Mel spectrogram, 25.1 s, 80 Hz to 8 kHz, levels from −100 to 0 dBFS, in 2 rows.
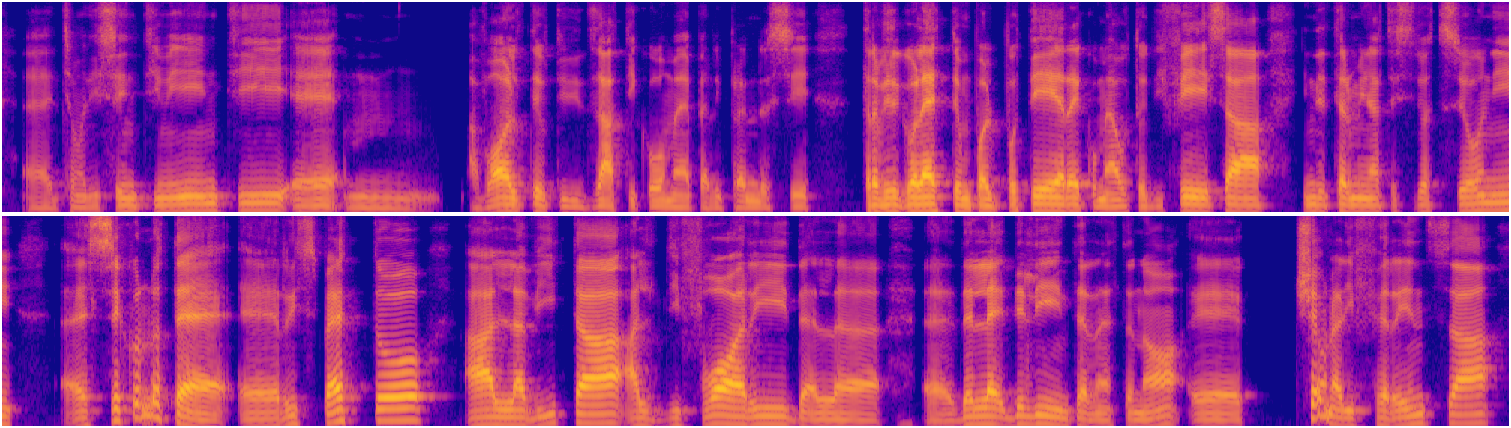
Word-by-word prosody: ehm, 70 -1 -12
diciamo 80 +4 -12
di 75 0 -11
sentimenti 100 +4 -4
e, 85 +1 -3
mhmm, 70 -3 -13 0.2
a - - -13
volte 95 0 +1
utilizzati 85 -1 -4
come 80 -2 -5
per - - -10
riprendersi, 80 0 -8 0.4
tra 95 - +1
virgolette 95 +2 +5
un 90 -1 -1
po' 90 - 0
"il 85 - -2
potere", 95 0 +3
come 85 0 -5
autodifesa 90 +3 +1 0.3
in 95 - -7
determinate 90 -1 -3
situazioni, 100 +4 -5 0.4
ehm, 95 - -4
secondo 160 - 0
te, 85 -2 +5
ehm, 90 +1 -3
rispetto 160 +8 +3 0.3
alla 105 0 +3
vita 125 +5 +5
al 95 -4 -4
di 95 +3 -12
fuori 110 0 +3
del 85 -2 -3 0.3
ehm, 80 0 -7
dell'e 110 +3 +2
dell'internet, 100 -7 -3
no, 90 +1 -3
ehm, 85 -1 -4 0.5
c'è - - +2
una - - 0
differenza 120 +6 -2
95 Hz, 100 wpm, -23 LUFS, 85-105 Hz, 0.5 s, virgolette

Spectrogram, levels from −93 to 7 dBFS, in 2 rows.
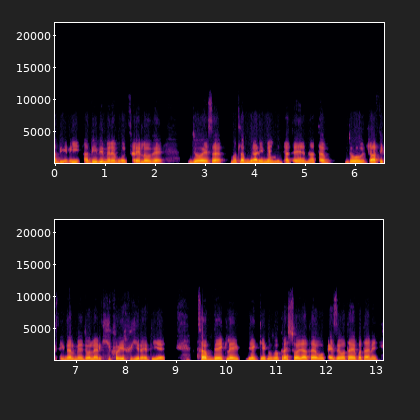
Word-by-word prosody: अभी 130 +3 -4
भी 140 +1 -2 0.2
अभी 145 +5 +1
भी 175 +2 +2
मेरे 155 -4 0
बहुत 130 +1 -3
सारे 130 -1 0
लोग 125 -1 0
हैं। 125 -1 0 0.6
जो 135 0 +5
ऐसा 125 +1 +2 0.3
मतलब 135 -2 0
गाड़ी 120 +2 +3
में 145 +2 0
ही 140 - -3
हम 140 - -8
लोग 120 - -8
जाते 115 +1 -2
हैं 130 +1 -1
ना 125 +1 -5
तब, 130 -1 0 0.3
जो 145 0 +2
ट्रैफिक 130 0 +3
सिग्नल 125 0 -2
में 125 0 -3
जो 120 +1 +1
लड़की 115 0 -4
कोई 130 -2 +2
रुकी 130 +1 -4
रहती 120 +1 -3
है। 120 -1 0 0.7
सब 160 -6 +6
देख 155 0 +3
लें, 160 0 +3 0.2
देख 150 0 0
के 170 -1 0
भी 175 - -7
उनको 165 0 -2
क्रश 155 - -1
हो 160 - +7
जाता 130 -2 +3
है, 130 - +6
वो 130 +1 -2
कैसे 125 +3 +1
होता 155 +1 +2
है 150 0 +4
पता 140 +1 +2
नहीं। 140 +2 -6
130 Hz, 220 wpm, -20 LUFS, 125-145 Hz, 0.7 s, हो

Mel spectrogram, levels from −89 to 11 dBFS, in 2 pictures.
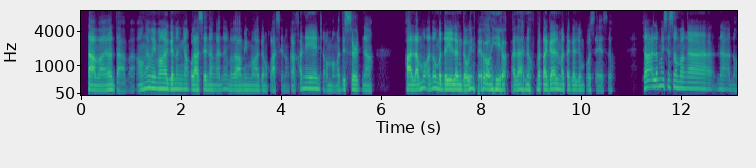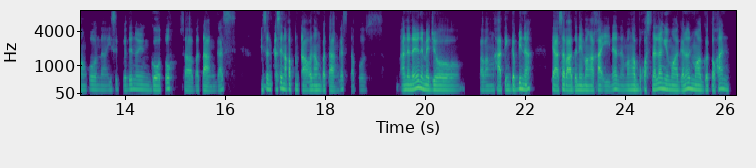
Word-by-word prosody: Tama 125 -2 +6
yun 135 -1 +1
tama. 105 +1 -6
Oo 130 +4 -5
nga 180 +4 0
may 175 - +4
mga 160 -1 +5
ganun 150 0 +1
ngang 140 -1 -3
klase 135 0 +3
ng 130 -1 -3
ano, 125 +5 -6
maraming 125 -2 -2
mga 120 0 -5
ganong 120 - -8
klase 120 - -5
ng 110 - -18
kakanin, 165 +6 -1
'tsaka 120 -4 -12
mga 115 -1 -8
dessert 135 +2 0
na 120 -2 -3 0.6
akala 130 0 +7
mo 180 +4 -2
ano, 145 +6 +1
madali 140 -4 +5
lang 135 -1 +5
gawin, 130 +6 +3
pero 140 +1 +2
ang 140 - +4
hirap 140 0 +2
pala 135 +2 +1
'no, 130 0 -2
matagal 140 +2 +4
matagal 130 -2 -2
yung 125 - -4
proseso. 120 -1 -10 0.6
'Tsaka 195 +4 +3
alam 215 +1 +1
mo 230 - -3
isa 210 - -8
sa 200 0 -2
mga 180 -2 -1 0.5
naanuhan 135 -4 -10
ko 135 -1 -7
naisip 120 +2 -16
ko - - -16
din 140 - -4
'no, 140 - -6
yung 130 -2 -10
goto 120 +7 -3
sa 115 -2 -5
Batangas. 110 0 -5 0.5
Minsan 140 +3 -5
kasi 165 +1 0
nakapunta 125 -4 -1
ako 120 - -1
ng 120 0 -3
Batangas 115 +2 -5
tapos 115 +2 -20 0.4
ano 130 +1 +1
na 130 - +2
yun, 190 - +4
eh, 165 - +3
medyo 130 -1 +1 0.9
parang 120 0 -8
hating 120 +1 0
gabi 140 +4 +2
na 130 - +1 0.4
kaya - - +4
sarado 120 -3 +4
na 120 - -1
yung 120 -1 -1
mga 115 -1 -1
kainan, 125 +3 0
ang 120 - -11
mga 125 0 -2
bukas 130 +1 -5
na 135 - +4
lang 165 +1 +3
yung 135 -3 -1
mga 120 -1 -1
ganun 155 +3 +1
mga 130 -3 +1
gotohan. 145 +2 -2
130 Hz, 195 wpm, -23 LUFS, 120-145 Hz, 0.9 s, akala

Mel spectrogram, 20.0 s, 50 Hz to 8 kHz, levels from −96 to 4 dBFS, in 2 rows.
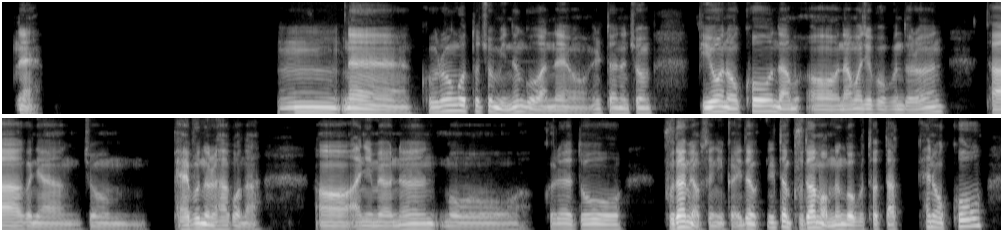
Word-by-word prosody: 네. - - -1 2.4
음 125 0 +2
네. 95 -7 +2
그런 140 +5 0
것도 145 -2 0
좀 125 -2 +1
있는 125 +8 0
것 120 - 0
같네요. 85 -3 -3
'일단은 110 +2 -4
좀 115 0 -2 0.5
비워 135 +3 +5
놓고 145 +6 +3
남 105 -3 +1
어 95 -1 -2
나머지 105 +3 -1
부분들은 100 +6 -3 0.5
다 95 -2 +4
그냥 80 -3 -4
좀 80 -4 -8 0.3
배분을 105 -1 +3
하거나 80 -6 -4 0.6
어 90 -1 +2
아니면은 95 +6 -1
뭐 80 -3 -7
그래도 115 -1 -1 0.4
부담이 145 -1 +7
없으니까 85 -4 -4
일단 120 -2 +2
일단 135 +1 +1
부담 135 +2 +4
없는 105 +4 +3
것부터 100 -4 +2
딱 - - -4 0.2
해 145 - 0
놓고 165 +7 -1
105 Hz, 215 characters per minute, -22 LUFS, 90-120 Hz, 2.4 s, 부담이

